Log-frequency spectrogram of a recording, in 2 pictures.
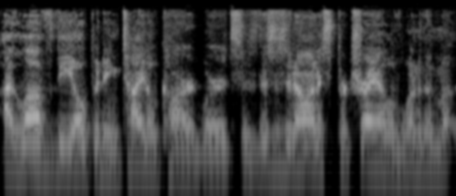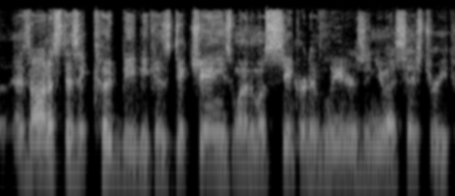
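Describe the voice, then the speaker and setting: A man co-hosting a film podcast, chatty and enthusiastic, with quick asides. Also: mid-range voice, flat delivery, no echo. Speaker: podcast co-host. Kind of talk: casual film talk.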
